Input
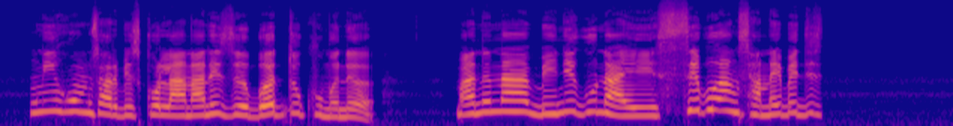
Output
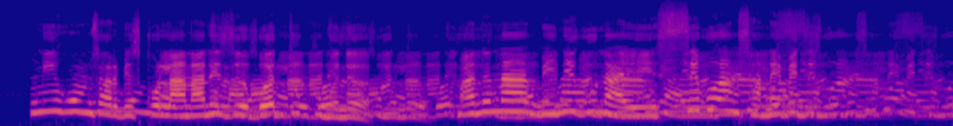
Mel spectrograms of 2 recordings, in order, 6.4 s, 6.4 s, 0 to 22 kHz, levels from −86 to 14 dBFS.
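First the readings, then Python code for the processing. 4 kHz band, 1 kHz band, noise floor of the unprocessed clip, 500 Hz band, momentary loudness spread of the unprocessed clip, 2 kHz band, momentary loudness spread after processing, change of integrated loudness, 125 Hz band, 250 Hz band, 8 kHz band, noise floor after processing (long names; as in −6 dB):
−9.0 dB, −7.0 dB, −76 dBFS, −6.5 dB, 11 LU, −7.5 dB, 12 LU, −7.5 dB, can't be measured, −6.0 dB, −9.5 dB, −50 dBFS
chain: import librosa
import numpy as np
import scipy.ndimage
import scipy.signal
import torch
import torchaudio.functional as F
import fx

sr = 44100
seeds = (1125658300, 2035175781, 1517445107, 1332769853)

y = fx.echo_alternate(x, sr, ms=392, hz=1200.0, feedback_pct=73, wet_db=-8.0)
y = fx.hpss(y, sr, part='percussive', gain_db=-5)
y = F.gain(torch.from_numpy(y), -6.5).numpy()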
